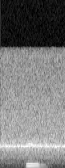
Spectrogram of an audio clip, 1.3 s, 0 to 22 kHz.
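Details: Night-time nest visit by a Eurasian eagle-owl, 20 January 2014 around 21:07: one short, low hoot that dips slightly in pitch, with a constant high-pitched electronic whine behind it.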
